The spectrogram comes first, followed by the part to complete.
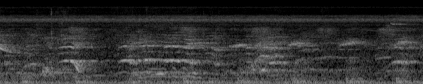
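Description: Several children's voices overlapping, calling and chattering.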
